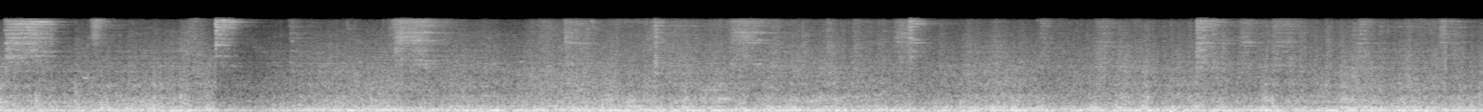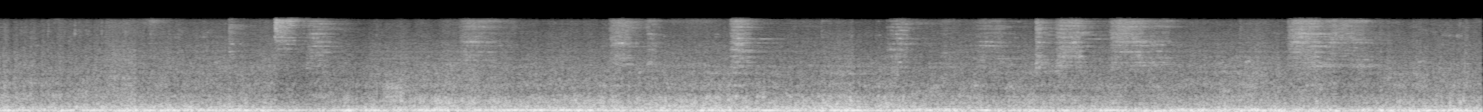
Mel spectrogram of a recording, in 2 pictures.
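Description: Freight train of covered hopper cars rolling past close by: a steady, loud rumble of steel wheels on rail with short high-pitched wheel squeals every second or two.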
